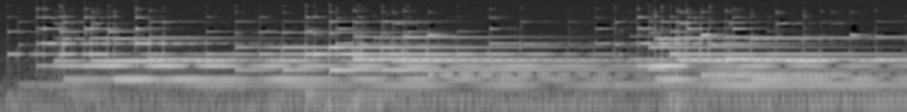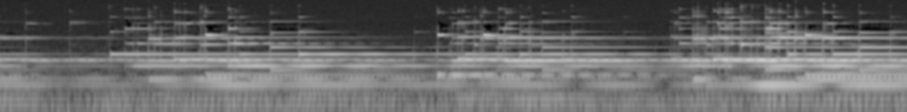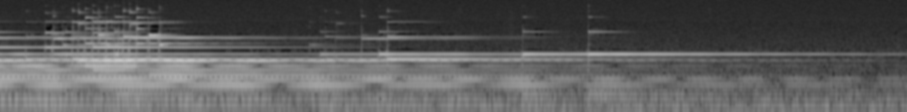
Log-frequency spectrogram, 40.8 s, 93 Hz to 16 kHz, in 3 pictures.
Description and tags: Chime bell recorded with Zoom H1n.
metal, chimes, bell, wind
